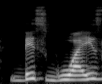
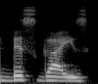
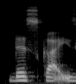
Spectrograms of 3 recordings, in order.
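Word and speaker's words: disguise: और इसका यूज़ होता है, ये वर्ड आपको मिलेगा, यानी भेष बदलना, तो इसको पढ़ेंगे डिसगुआइज नहीं पढ़ेंगे, डिसगाइज, डिसगाइज। यहाँ पर उच्चारण दिया गया, इसको देखकर प्रैक्टिस कर ले, याद नहीं करना है, प्रैक्टिस करना है।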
